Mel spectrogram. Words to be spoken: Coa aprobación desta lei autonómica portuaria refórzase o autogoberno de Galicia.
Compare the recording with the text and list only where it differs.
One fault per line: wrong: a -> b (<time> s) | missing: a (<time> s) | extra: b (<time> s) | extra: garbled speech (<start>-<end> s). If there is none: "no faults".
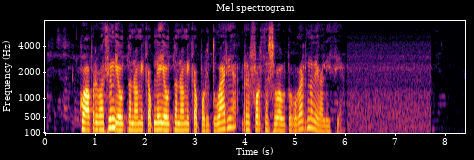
wrong: desta -> autonómica (1.4 s)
